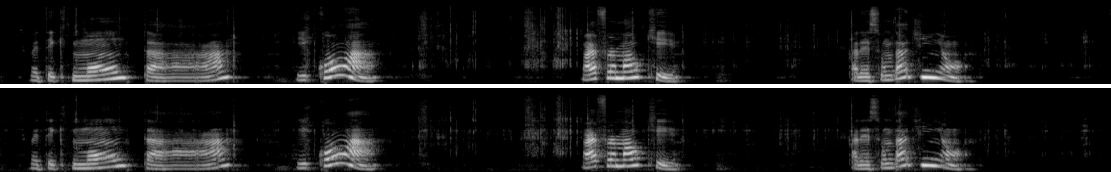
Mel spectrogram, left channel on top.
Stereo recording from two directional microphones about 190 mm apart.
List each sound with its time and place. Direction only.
0.3 s speech: 40° left (ahead or behind)
5.9 s speech: 40° left (ahead or behind)
8.5 s speech: 40° left (ahead or behind)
